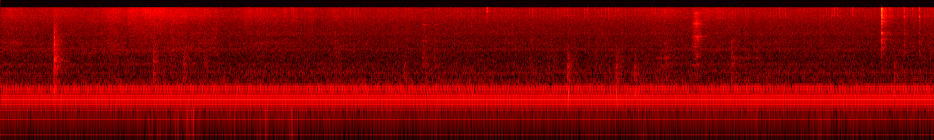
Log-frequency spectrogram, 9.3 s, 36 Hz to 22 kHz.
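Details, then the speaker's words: 42-inch Hampton Bay Littleton ceiling fan at low speed with light kit globe installed: steady low hum with irregular ticks and rattles from a loose light kit screw buzzing badly; no buzz without the globe on. "yes the screw i like it is buzzing around real bad i never had this problem without the with the with the globe on"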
